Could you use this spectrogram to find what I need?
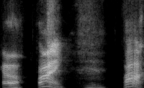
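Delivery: fed-up, exasperated giving in, pitched very high. Retelling how a villain finally gave up after endless annoyance: imitating an exasperated Dormammu giving up. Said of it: "Dormammu finally gave up".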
